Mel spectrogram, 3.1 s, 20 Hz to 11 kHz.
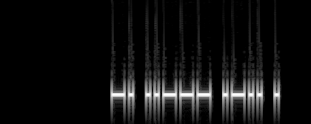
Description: Morse code, heard as a keyed tone, about 28 wpm, 700 Hz. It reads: N2LE
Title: USA Call Signs - 4 Characters - Repeated 3x - 28wpm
